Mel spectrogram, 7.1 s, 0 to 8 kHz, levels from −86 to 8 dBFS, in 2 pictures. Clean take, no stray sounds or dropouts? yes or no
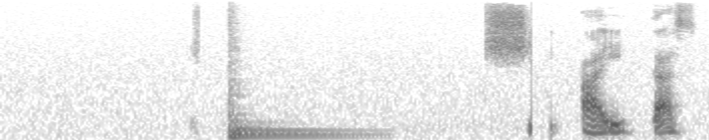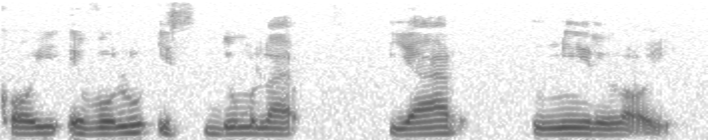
no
